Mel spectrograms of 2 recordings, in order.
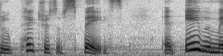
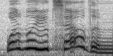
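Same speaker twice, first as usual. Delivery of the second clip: mother's voice; 10 semitones higher than usual. Acted. Mother voiced in read story.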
